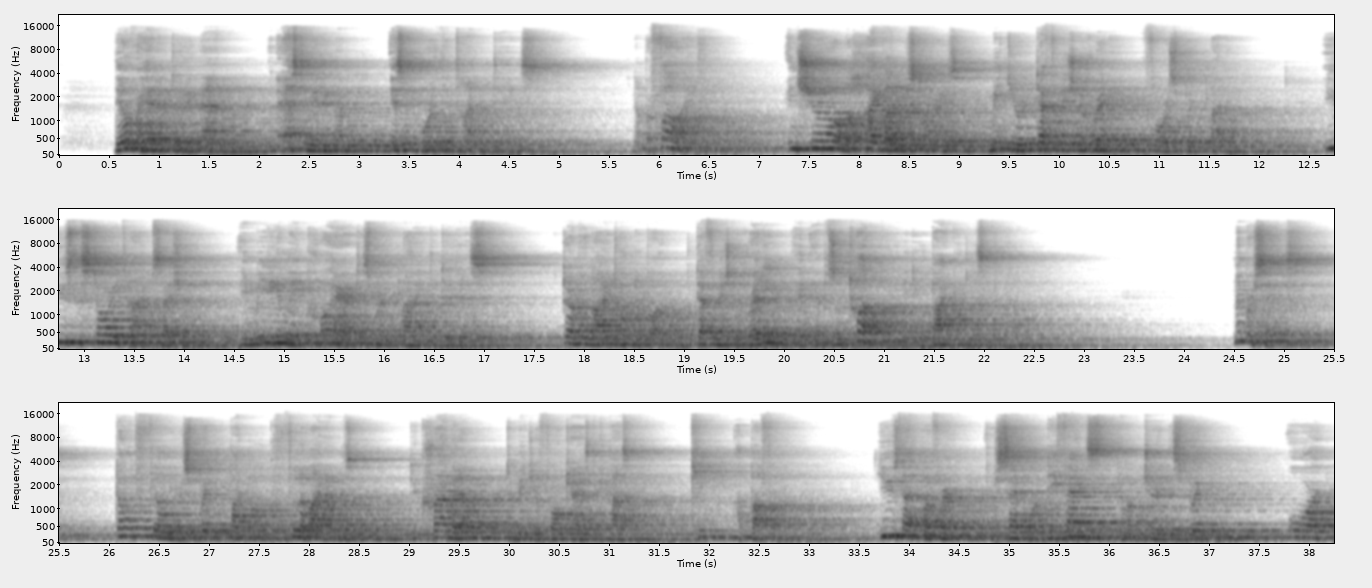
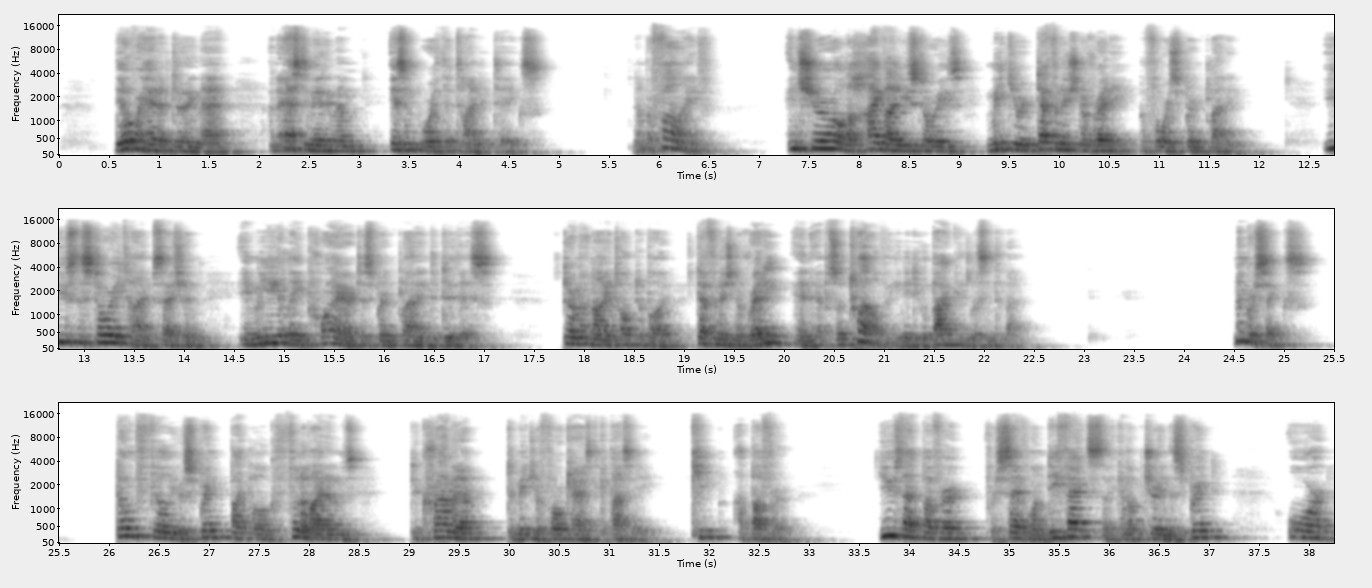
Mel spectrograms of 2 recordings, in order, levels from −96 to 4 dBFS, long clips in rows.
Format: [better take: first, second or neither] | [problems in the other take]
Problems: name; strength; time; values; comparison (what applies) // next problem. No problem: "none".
second | room echo; strong; dies away in 2.6 s; slight in the second // off-mic speech; far; far in the second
